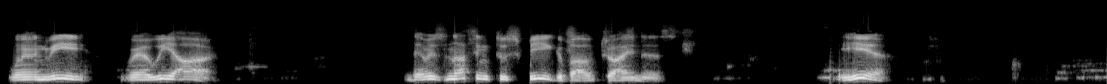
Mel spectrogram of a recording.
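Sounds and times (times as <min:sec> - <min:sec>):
man speaking: 0:00.1 - 0:02.2, 0:04.0 - 0:07.0, 0:08.3 - 0:08.9.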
